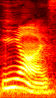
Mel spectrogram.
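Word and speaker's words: ञ: और उसके बाद इया, इसको पढ़ते हैं हिंदी में, जो इस वर्णमाला का उच्चारण होता है इया होता है।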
